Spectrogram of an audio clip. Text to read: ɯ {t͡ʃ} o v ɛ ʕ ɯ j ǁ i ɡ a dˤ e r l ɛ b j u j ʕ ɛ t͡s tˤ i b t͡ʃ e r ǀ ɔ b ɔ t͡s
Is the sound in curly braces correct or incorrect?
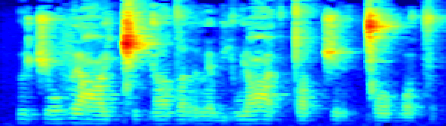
correct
